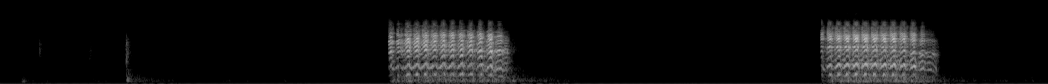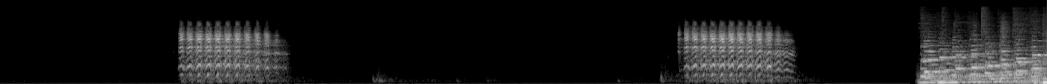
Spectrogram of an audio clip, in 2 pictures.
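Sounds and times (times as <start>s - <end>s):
goat bleating: 3.9s - 5.2s, 8.2s - 9.5s, 12.2s - 13.5s, 17.2s - 18.5s.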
